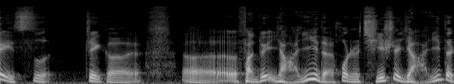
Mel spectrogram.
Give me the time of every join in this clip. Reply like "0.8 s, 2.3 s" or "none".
none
